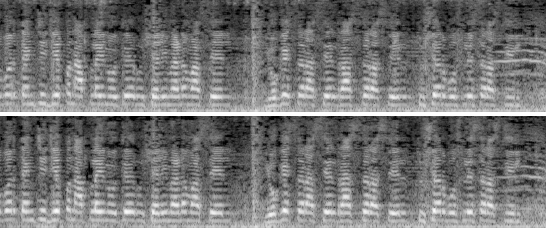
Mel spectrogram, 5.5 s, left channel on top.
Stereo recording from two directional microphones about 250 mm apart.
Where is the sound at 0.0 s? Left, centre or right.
Right.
